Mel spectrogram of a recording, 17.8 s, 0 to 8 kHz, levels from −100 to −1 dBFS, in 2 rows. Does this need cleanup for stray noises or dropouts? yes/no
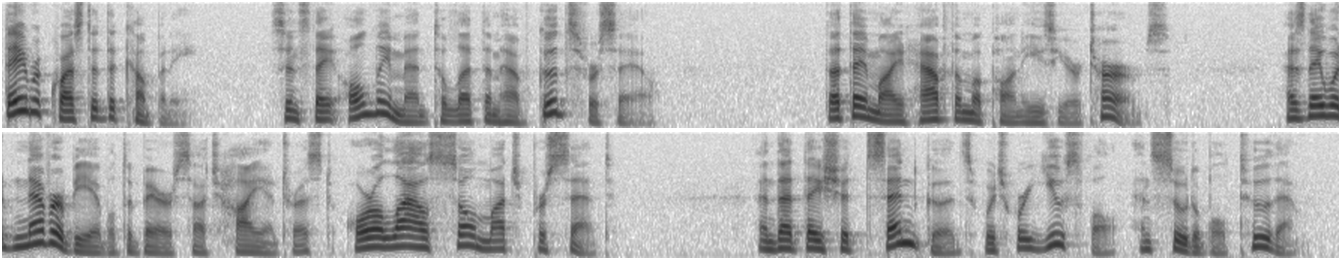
no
